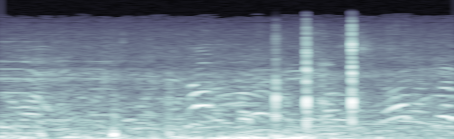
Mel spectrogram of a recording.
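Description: Distant voices of children and adults on an open football pitch, with a few sharp clicks about a second and a half in.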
